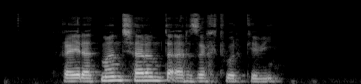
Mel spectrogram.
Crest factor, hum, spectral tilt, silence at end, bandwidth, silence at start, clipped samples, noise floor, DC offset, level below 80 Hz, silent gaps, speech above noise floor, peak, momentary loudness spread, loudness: 16 dB; none; -5.5 dB/octave; 0.8 s; 11.5 kHz; 0.65 s; under 0.1%; -64 dBFS; under 0.1%; -62 dBFS; none; 42 dB; -6 dBFS; 10 LU; -22 LUFS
